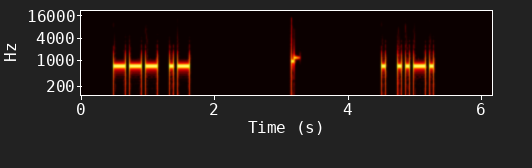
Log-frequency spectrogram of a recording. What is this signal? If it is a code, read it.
Morse code, heard as a keyed tone, about 20 wpm, 700 Hz. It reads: O A E F
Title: Top Two Letter Combinations in Words 20wpm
